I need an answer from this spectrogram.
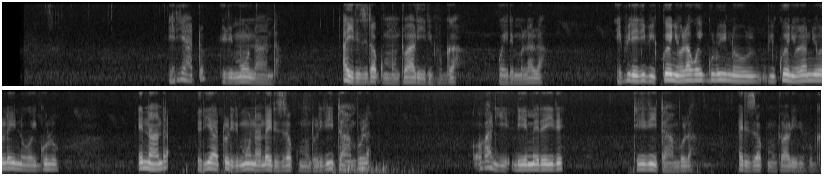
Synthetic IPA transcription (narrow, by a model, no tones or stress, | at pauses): e̞ɾjaːto̞ | liɾimunaːnda | jiɾiziɾakumuːntualiɾiβuɡa | ɡwaiɾemulala | eβiɾeɾiβikwe̞ːɲjo̞ːlawaiɡuluinoβikwe̞ːɲjo̞ːlanjo̞ːlaino̞waiɡulu | e̞naːnda | eɾjaːtoliɾimunaːndaiɾiziɾakumuːntuliɾitaːmbula | oβallieme̞ɾe̞iɾe̞ | tiliɾitaːmbulaː | iɾiziɾakumuːntualiɾiβuɡa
